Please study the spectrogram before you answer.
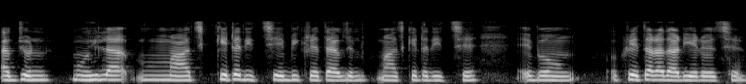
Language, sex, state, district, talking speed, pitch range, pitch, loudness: Bengali, female, West Bengal, Kolkata, 130 wpm, 195-210 Hz, 200 Hz, -16 LUFS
